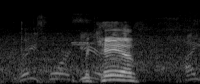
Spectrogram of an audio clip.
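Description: A man's voice speaking, with one loud, drawn-out word about a second in.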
